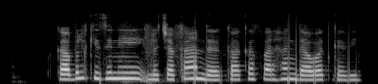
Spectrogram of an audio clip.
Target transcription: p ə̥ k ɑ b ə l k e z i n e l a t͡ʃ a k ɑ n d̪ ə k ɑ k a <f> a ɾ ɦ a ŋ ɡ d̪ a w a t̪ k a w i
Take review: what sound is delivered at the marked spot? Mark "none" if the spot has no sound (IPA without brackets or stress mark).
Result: f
